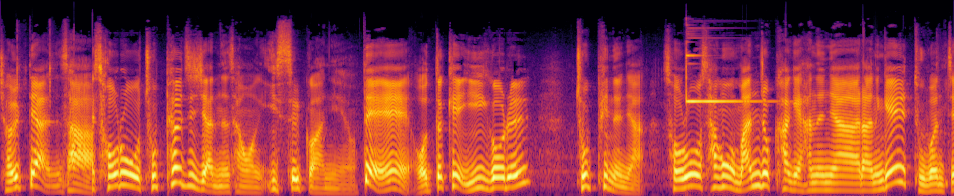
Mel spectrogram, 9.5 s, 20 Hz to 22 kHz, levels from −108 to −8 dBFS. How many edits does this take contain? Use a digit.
2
